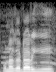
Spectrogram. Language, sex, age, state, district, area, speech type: Santali, male, 30-45, West Bengal, Paschim Bardhaman, rural, spontaneous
